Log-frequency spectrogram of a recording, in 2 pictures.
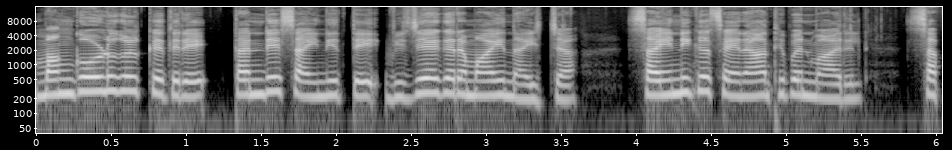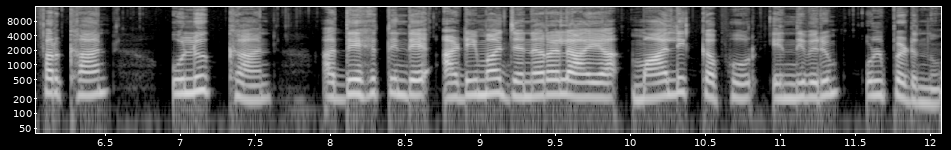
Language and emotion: Malayalam, neutral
